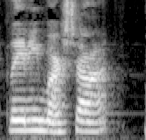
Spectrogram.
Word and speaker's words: Lanny Marchant: And then also your good friend, is it Lanny Merchant? Is that how you say it? – Lanny Marchant.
